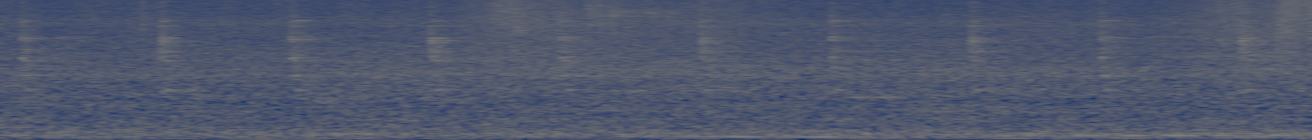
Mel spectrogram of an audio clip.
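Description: Faint, regular ticking, a little under two ticks a second, over a low steady hum.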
